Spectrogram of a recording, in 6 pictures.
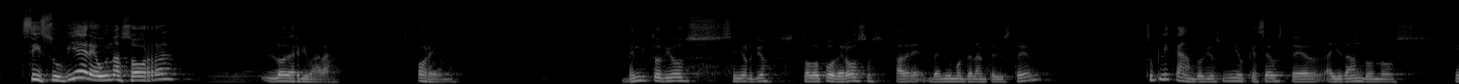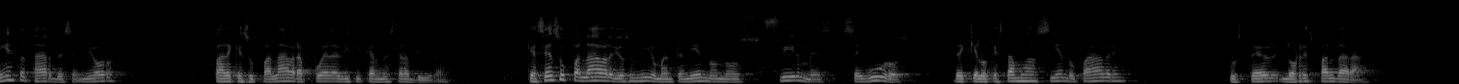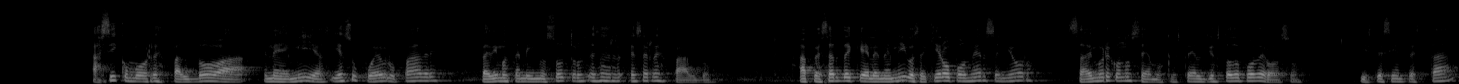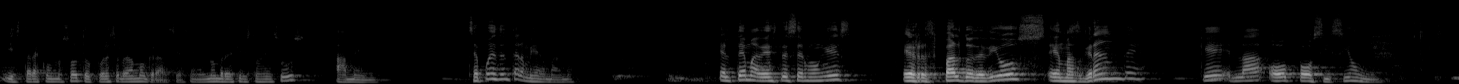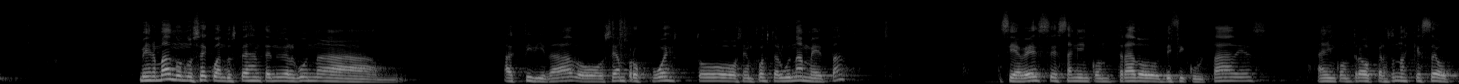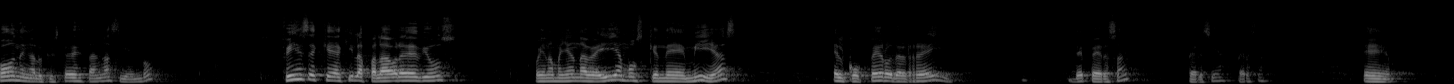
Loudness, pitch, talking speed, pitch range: -38 LUFS, 155 Hz, 130 wpm, 135-175 Hz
